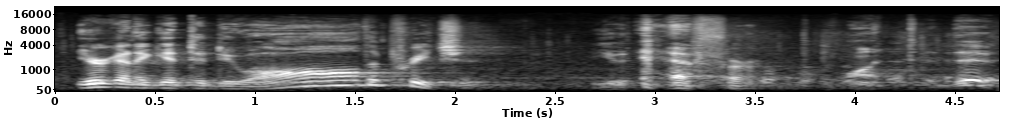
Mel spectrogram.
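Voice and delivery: soft, amused, a laugh breaking in. Retold or imitated. God teasing the young preacher, softly laughing. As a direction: say it with a quiet chuckle. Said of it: "kind of in a laughing tone".

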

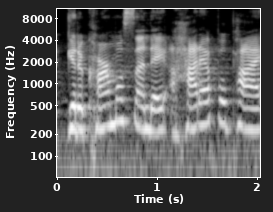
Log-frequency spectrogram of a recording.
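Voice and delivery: ordinary talk, nothing marked

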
